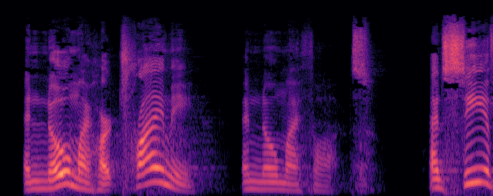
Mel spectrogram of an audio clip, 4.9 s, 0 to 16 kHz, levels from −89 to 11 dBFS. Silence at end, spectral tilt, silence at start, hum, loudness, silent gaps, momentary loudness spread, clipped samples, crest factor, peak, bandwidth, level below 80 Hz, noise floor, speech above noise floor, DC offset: 0 s; -2.5 dB/octave; 0.25 s; none; -22 LUFS; none; 20 LU; under 0.1%; 20 dB; -4 dBFS; 12 kHz; -68 dBFS; -78 dBFS; 54 dB; under 0.1%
